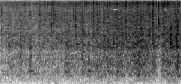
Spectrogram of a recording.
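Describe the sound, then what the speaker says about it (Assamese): Steady, dense rain hiss fills the clip, loud and continuous with no voices. "এই মুহূৰ্তত লখিমপুৰত বৰষুণ হৈ আছে"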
